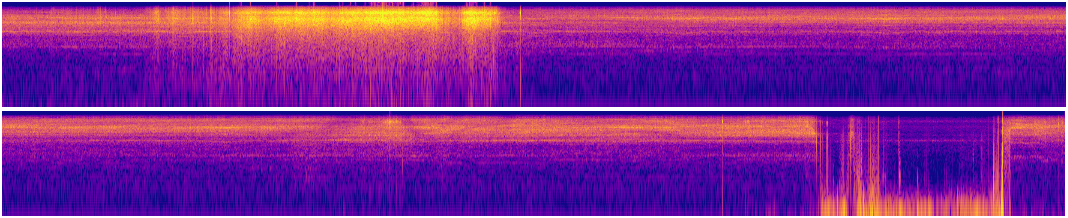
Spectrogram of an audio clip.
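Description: A small Lego Technic electric motor whining steadily as it drives the walker's gears and leg linkages. A loud hissing, scraping noise runs from about two seconds in to about six seconds in, and heavy low thumps and rumble come near the end.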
